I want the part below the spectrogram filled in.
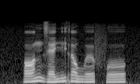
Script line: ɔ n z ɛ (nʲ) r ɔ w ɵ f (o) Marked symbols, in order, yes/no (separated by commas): yes, yes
